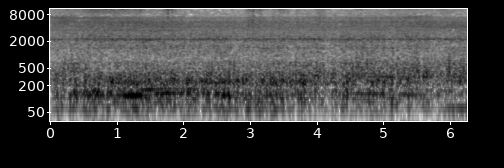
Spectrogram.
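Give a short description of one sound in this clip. Motorcycle engines hum steadily close by.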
